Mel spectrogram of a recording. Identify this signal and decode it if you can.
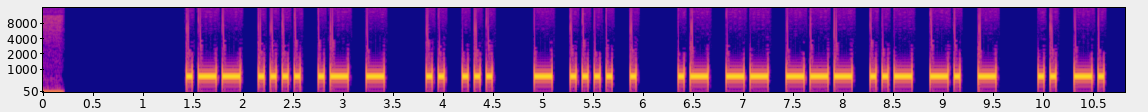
Morse code, heard as a keyed tone, about 21 wpm, 700 Hz. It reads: WHAT IS THE AMOUNT IN
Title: Sentences from Top 1000 Words - Review Part 4 - 20wpm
